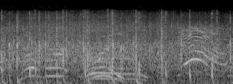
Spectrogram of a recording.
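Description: Studio audience and contestants applauding, with voices and laughter over the clapping.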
